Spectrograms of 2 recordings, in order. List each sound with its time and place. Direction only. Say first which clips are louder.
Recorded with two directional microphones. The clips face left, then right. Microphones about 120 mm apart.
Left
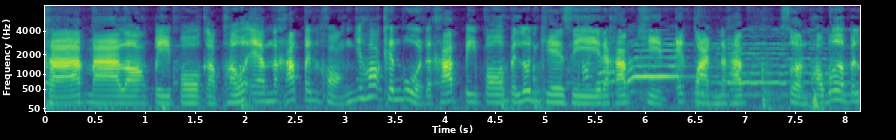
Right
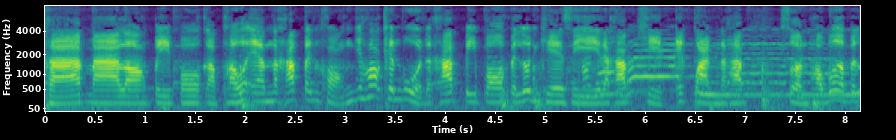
0.0 s speech: right 1 dB; 25° right (ahead or behind)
